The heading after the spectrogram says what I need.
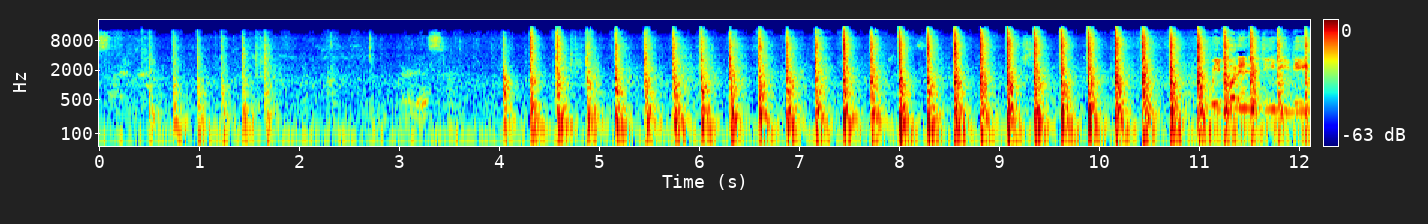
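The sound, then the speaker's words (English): Heavy hammer blows strike as a time capsule is cracked open. Sharp, evenly spaced strikes come in a short run, pause for about two seconds, then return as a longer, louder series. “Take a listen as we crack open that capsule. Here we go.”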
